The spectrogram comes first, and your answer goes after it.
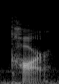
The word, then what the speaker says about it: char: Char is short for character, and sometimes you might hear people pronounce it as car.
